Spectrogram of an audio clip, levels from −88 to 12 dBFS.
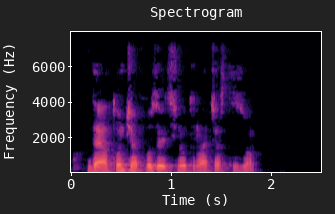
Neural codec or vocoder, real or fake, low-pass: none; real; 7.2 kHz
